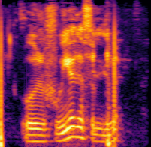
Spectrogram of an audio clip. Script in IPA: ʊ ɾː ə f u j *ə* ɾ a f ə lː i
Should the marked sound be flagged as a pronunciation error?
yes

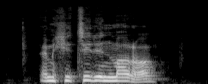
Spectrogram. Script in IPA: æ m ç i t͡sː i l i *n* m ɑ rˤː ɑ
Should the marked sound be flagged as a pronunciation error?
no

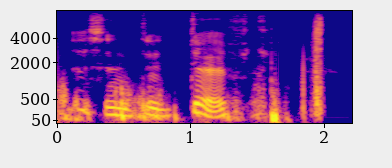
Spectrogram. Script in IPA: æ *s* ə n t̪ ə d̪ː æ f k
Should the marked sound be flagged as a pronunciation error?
no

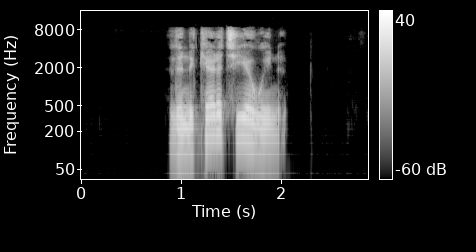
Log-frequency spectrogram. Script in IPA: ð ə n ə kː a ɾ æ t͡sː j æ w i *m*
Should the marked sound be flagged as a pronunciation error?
yes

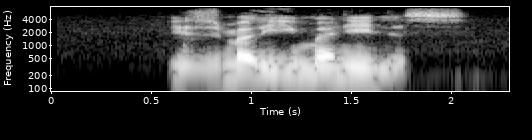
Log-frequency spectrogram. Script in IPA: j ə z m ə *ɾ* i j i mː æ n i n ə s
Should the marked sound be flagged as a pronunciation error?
no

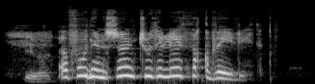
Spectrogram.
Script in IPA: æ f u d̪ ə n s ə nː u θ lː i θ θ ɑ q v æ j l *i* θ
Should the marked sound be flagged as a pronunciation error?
no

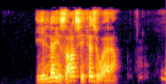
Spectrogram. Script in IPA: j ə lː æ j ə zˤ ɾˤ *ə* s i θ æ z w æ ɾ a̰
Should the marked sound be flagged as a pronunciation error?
yes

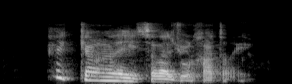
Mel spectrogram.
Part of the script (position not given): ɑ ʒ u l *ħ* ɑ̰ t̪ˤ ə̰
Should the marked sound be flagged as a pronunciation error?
yes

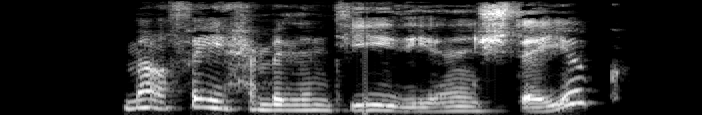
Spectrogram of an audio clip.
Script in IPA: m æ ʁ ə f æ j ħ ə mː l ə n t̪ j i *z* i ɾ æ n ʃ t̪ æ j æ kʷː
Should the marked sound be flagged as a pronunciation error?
yes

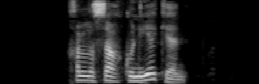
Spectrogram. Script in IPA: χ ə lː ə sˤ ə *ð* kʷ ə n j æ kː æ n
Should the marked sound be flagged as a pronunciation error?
yes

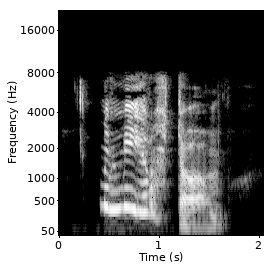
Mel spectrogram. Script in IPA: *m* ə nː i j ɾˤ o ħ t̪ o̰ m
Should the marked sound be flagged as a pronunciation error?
no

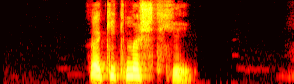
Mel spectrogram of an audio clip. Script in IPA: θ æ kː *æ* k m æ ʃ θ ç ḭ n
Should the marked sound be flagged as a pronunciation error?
yes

